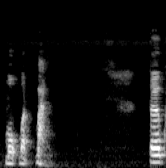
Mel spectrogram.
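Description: A man speaking Khmer for about the first half-second, then a pause.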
